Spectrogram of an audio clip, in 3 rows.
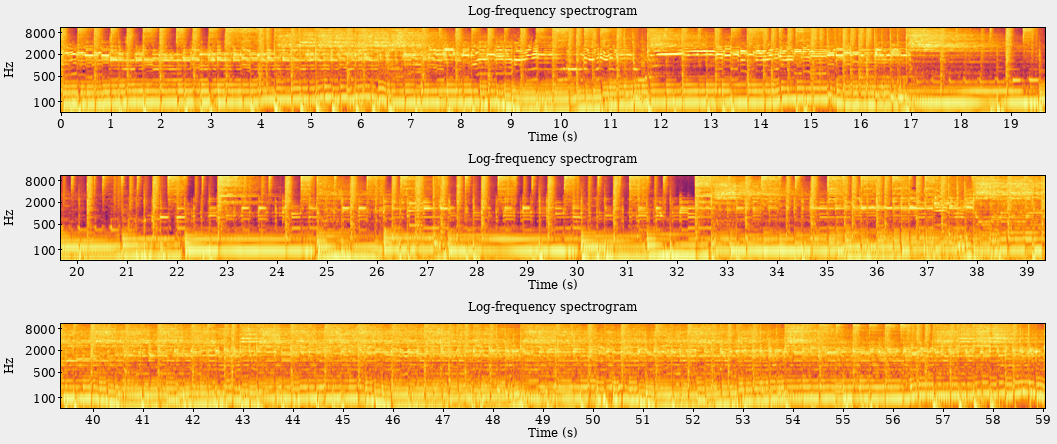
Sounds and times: Progressive rock: 0.0s - 59.0s.

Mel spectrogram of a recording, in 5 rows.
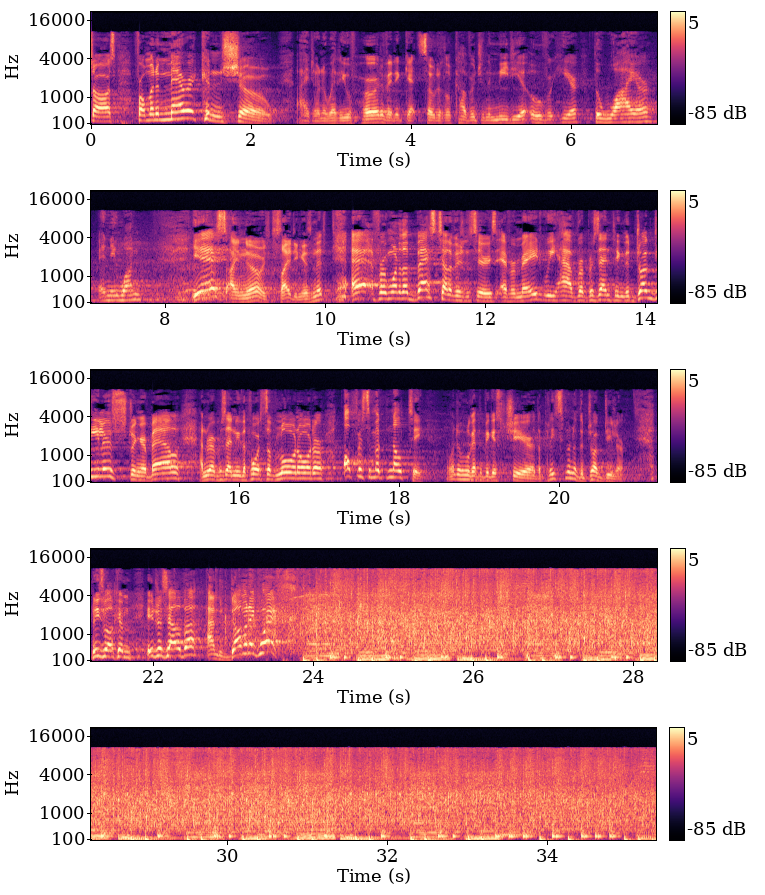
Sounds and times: Speech: 0.0s - 23.7s
Music: 23.7s - 35.3s.

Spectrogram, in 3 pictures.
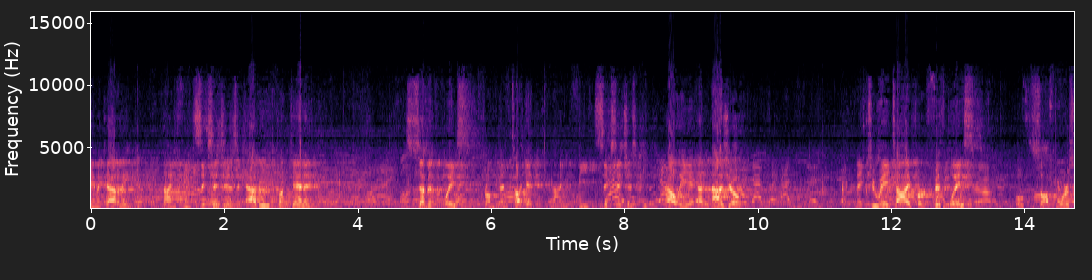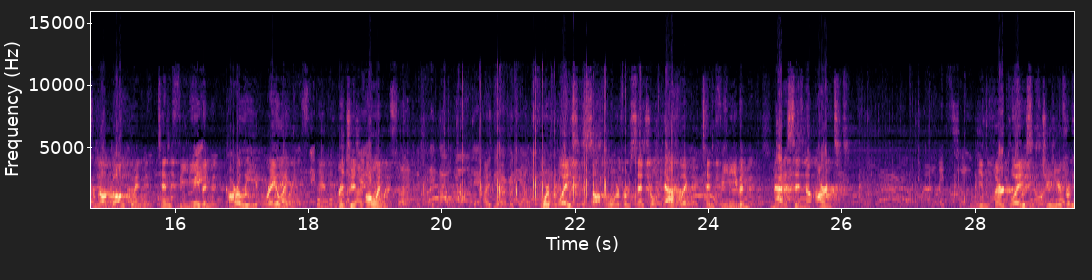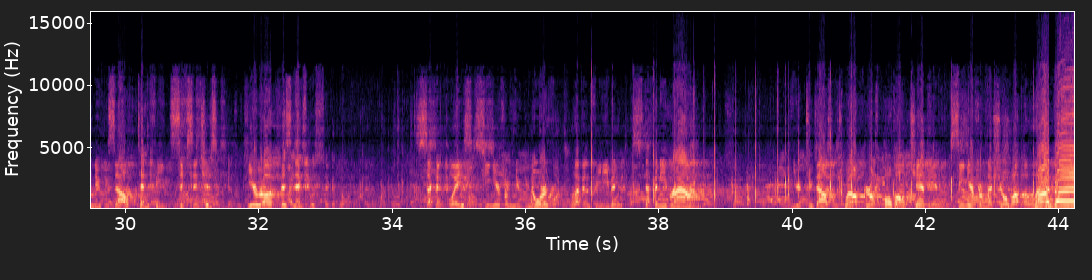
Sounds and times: Speech: 4.6s - 26.2s, 27.5s - 44.2s.

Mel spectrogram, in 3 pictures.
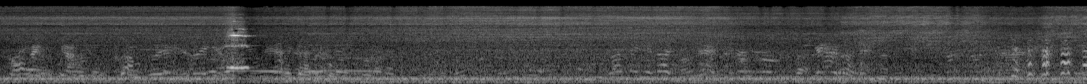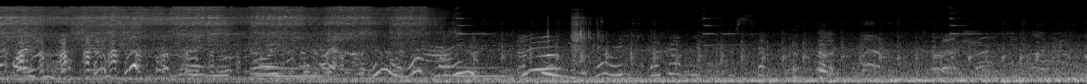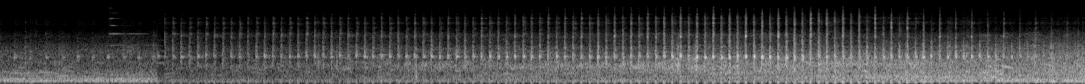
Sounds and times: Speech: 0.0s - 9.0s, 12.5s - 18.5s.

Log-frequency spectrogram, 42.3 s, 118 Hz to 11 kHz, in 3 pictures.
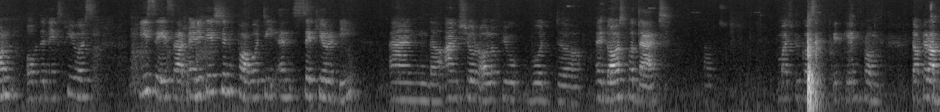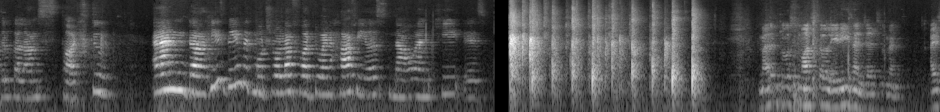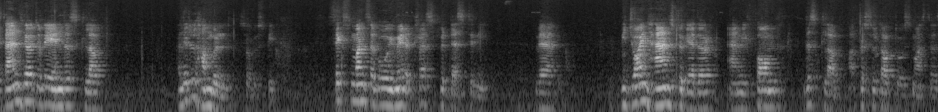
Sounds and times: Female speech, woman speaking: 0.0s - 10.8s, 11.7s - 15.8s, 16.4s - 21.5s.

